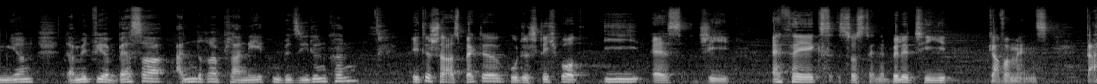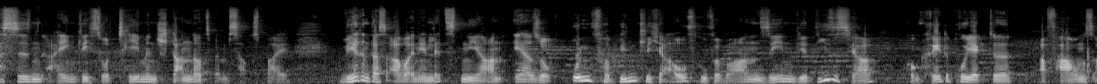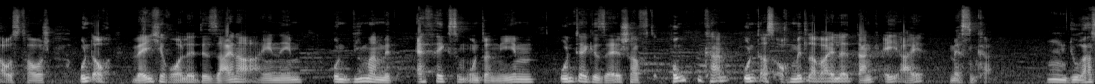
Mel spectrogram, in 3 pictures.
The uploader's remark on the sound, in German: Starten zwischen zwei Cappuccini auf dem Flughafen in Houston.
